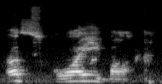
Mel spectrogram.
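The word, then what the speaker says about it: Usquaebach: I've never heard of Usquoy Bach. Usquoy.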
